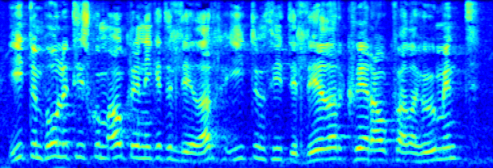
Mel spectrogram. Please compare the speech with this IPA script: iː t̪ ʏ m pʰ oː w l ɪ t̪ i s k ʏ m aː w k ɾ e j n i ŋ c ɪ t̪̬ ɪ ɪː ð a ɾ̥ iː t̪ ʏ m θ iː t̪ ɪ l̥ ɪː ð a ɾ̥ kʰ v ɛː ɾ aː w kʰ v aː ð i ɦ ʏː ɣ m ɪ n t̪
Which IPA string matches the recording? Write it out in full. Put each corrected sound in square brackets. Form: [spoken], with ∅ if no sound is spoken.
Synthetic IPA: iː t̪ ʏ m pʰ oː w l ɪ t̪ i s k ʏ m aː w k ɾ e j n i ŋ c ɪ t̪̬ ɪ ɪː ð a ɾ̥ iː t̪ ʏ m θ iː t̪ ɪ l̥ ɪː ð a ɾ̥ kʰ v ɛː ɾ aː w kʰ v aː ð [a] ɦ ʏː ɣ m ɪ n t̪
